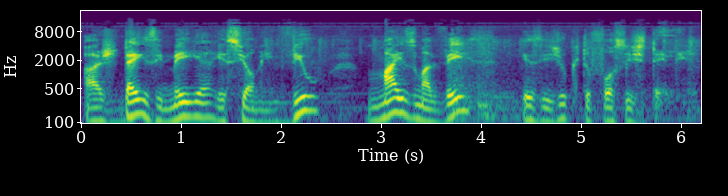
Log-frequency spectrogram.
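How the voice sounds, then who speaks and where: A jealous, tormented lover from an old-fashioned radio soap opera. His voice is low, with formal, theatrical diction and weighty pauses, and prominent music plays behind it. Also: animated, darkish tone. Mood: defensive. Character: Mauro, jealous, tormented lover confessing a crime.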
